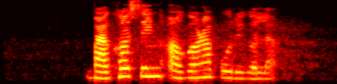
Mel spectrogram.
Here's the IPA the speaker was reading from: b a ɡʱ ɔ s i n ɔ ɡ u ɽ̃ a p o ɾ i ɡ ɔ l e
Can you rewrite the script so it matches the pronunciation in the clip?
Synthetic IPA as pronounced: b a ɡʱ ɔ s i ŋ ɔ ɡ ɔ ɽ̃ a p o ɾ i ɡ ɔ l a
